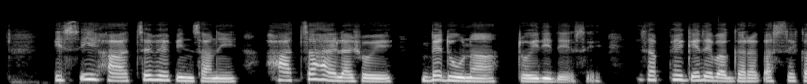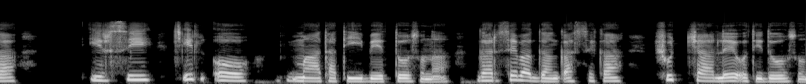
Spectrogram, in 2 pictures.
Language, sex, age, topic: Gamo, male, 18-24, agriculture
